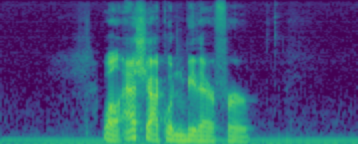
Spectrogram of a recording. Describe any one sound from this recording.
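A man speaks briefly with animation, close to a microphone.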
